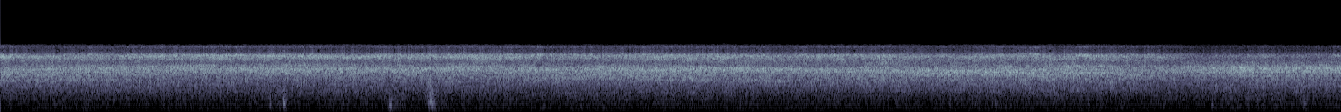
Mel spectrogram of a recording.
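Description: Steady hiss, even throughout, with a few faint knocks about three to four seconds in.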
